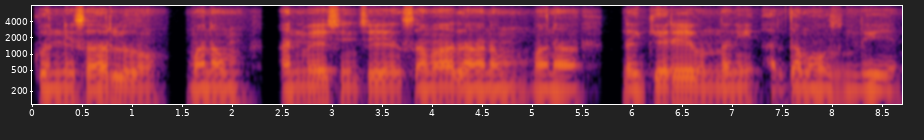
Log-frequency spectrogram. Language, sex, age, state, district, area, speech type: Telugu, male, 18-30, Andhra Pradesh, Kurnool, urban, spontaneous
